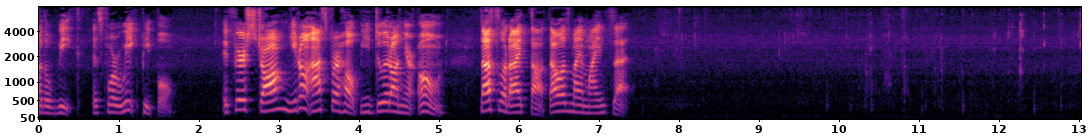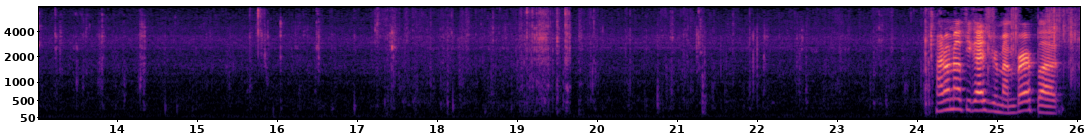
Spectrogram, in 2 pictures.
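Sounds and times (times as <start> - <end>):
close-miked chewing: 7.6 - 26.0
crunchy rustle: 17.2 - 26.0.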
